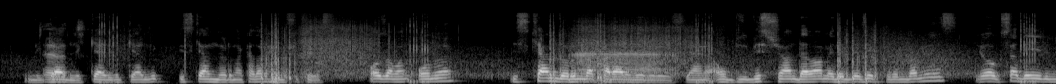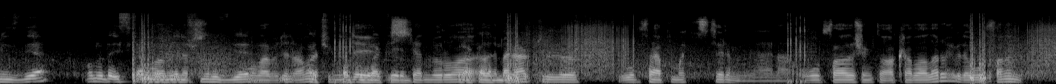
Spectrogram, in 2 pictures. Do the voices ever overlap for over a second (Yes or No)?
Yes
